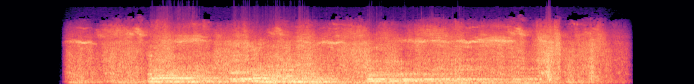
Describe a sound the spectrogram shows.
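A monster lets out loud, drawn-out roars.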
